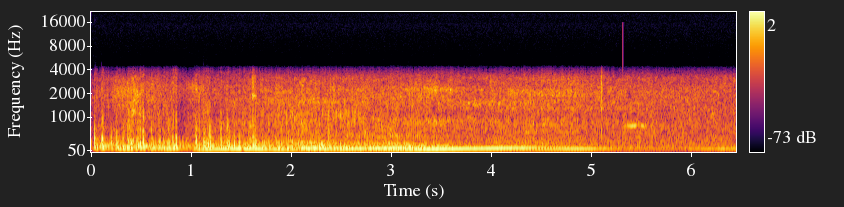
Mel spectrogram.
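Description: Land Rover Freelander 1.8 four-cylinder petrol engine pulling away through deep snow, with the tyres crunching in the snow during the first second or so. The engine note holds steady, then fades from about four and a half seconds in as the car drives away.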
